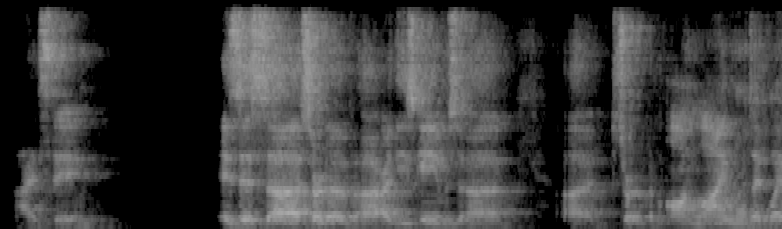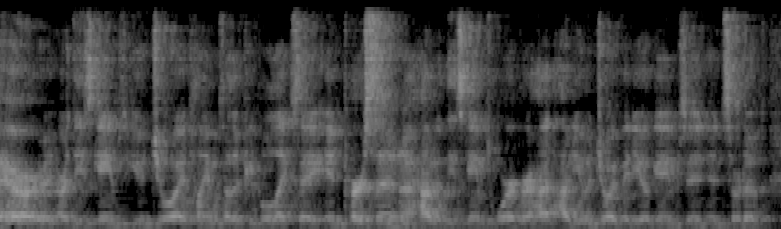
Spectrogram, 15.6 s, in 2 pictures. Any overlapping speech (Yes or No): No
